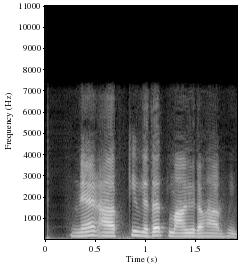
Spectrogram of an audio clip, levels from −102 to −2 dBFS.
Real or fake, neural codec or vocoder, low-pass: fake; codec, 16 kHz, 0.5 kbps, FreqCodec, larger model; 7.2 kHz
